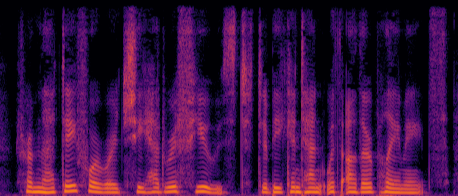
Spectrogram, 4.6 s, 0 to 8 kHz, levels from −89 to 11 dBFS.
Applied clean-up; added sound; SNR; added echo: none; none; none; none.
